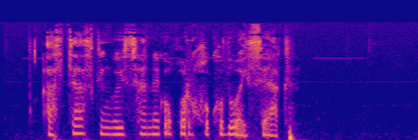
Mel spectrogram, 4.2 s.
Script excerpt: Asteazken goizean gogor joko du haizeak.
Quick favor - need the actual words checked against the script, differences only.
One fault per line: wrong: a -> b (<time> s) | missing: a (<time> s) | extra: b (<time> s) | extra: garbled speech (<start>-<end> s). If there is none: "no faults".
no faults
